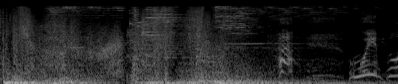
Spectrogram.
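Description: A bright triumphant chime rings out.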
